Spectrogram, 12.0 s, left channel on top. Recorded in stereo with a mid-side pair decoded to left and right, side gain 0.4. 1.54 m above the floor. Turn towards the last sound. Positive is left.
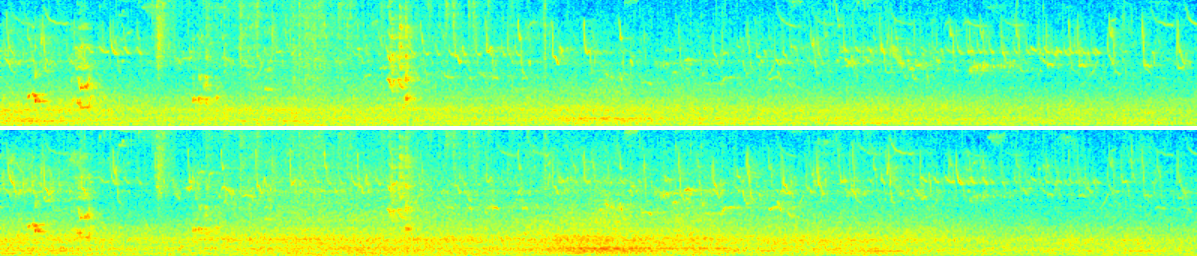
turn(degrees=40)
